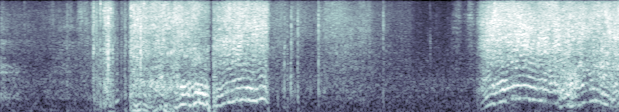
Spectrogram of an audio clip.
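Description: Camouflage fabric of a pop-up photography hide rustling and scraping as a person shifts about inside it, in two stretches: about a second in and again near the end.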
